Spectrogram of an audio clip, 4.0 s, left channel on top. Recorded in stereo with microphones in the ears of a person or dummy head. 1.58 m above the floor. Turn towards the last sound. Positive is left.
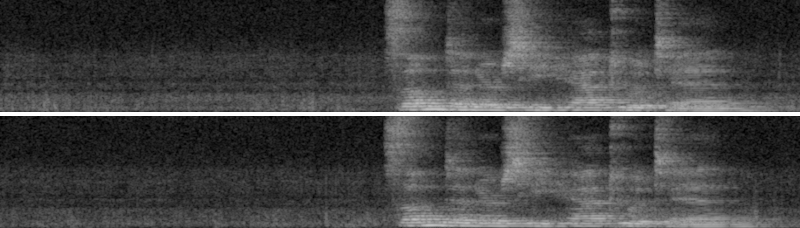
turn(degrees=-20)  # may be behind; listen again after turning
